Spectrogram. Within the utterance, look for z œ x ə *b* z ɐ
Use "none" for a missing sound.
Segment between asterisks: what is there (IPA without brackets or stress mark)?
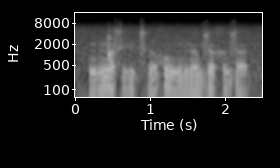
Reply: w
